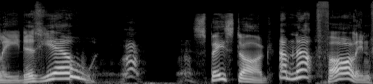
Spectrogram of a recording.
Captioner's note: bark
